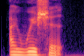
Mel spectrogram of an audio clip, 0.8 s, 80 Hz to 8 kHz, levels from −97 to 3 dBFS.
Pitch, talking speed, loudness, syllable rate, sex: 145 Hz, 215 wpm, -12 LUFS, 5.9 syllables/s, female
